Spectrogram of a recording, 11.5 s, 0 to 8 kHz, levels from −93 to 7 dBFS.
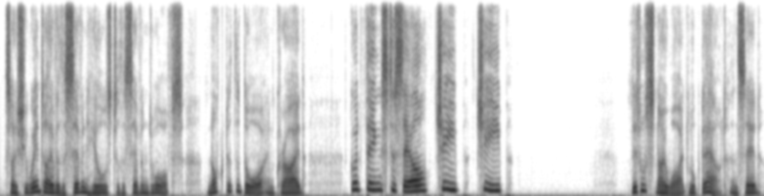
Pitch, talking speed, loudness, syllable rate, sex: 175 Hz, 155 wpm, -18 LUFS, 4.4 syllables/s, male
